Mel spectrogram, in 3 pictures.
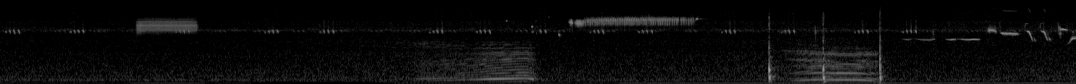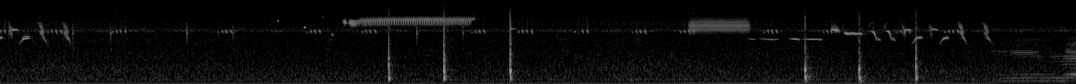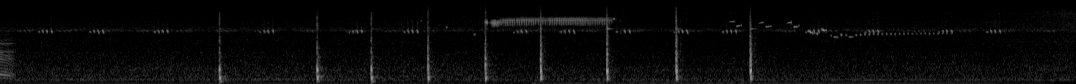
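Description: Rural ambience: crickets chirping in a steady high pulse, with a cow lowing three times (about five seconds in, about eight seconds in, and again past twenty seconds). Short high insect buzzes, quick high chirps and scattered clicks come and go over it.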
